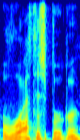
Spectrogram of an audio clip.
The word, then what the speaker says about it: Roethlisberger: And then number 9 is Ben Roethlisberger. Did I pronounce that right?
